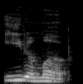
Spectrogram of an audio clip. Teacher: she could say eat them up, because we can drop that TH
